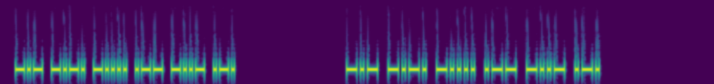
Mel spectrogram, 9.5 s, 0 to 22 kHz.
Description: Morse code, heard as a keyed tone, about 29 wpm, 700 Hz. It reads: KC6WXR KC6WXR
